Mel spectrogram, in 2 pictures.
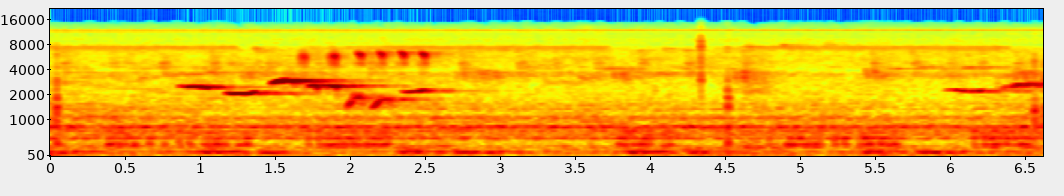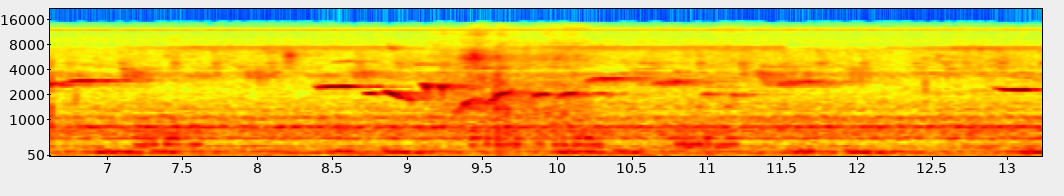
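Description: Forest ambience: birds calling in short whistled notes that slide up and down. The calls come in clusters about a second in, around six seconds and around nine to ten seconds, over a steady insect drone.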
